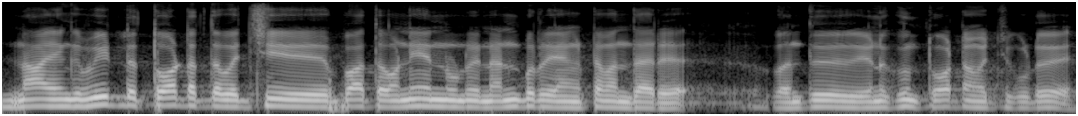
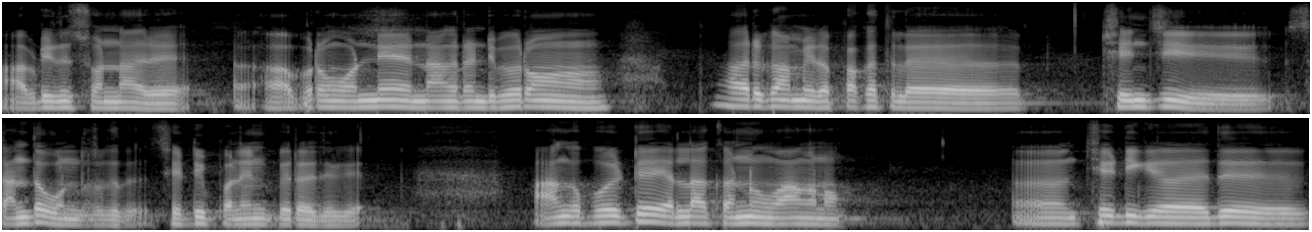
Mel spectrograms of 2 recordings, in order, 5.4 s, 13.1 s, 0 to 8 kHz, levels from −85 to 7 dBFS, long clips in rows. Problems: none marked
